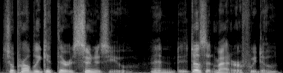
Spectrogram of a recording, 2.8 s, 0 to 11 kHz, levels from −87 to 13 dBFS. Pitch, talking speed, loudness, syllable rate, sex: 160 Hz, 340 wpm, -21 LUFS, 7.4 syllables/s, male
